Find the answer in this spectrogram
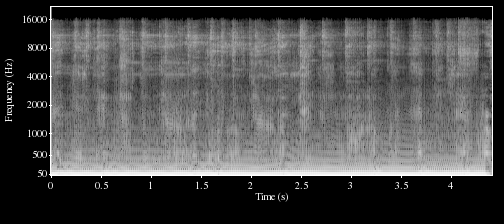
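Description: Music with heavy bass played loud through a car stereo, a deep bass note changing about once a second.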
